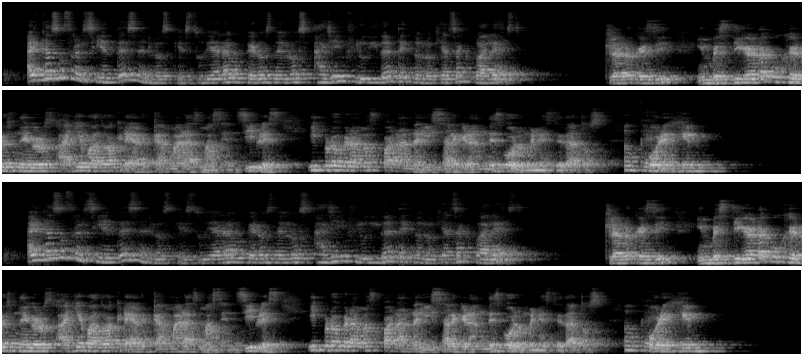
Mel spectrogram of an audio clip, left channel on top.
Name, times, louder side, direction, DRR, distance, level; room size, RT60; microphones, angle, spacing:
voice 1, 0.2-5.1 14.2-14.7, left 2 dB, 65° left, 1 dB, 0.7 m, -28 dB
voice 2, 6.0-6.6 6.9-10.7 11.1-14.0 14.5-15.0, equal, 20° right, -1 dB, 0.5 m, -22 dB
3.8 x 2.3 x 2.2 m, 0.74 s
head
